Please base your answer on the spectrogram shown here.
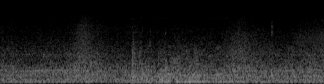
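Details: Strong wind buffets the microphone in a steady roar, with no animal voice heard.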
